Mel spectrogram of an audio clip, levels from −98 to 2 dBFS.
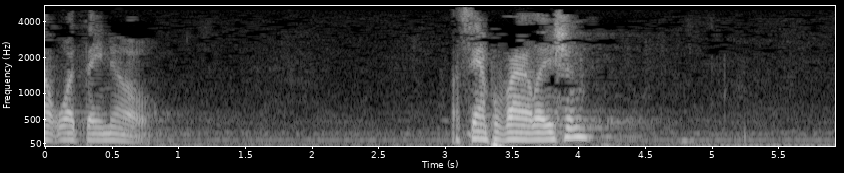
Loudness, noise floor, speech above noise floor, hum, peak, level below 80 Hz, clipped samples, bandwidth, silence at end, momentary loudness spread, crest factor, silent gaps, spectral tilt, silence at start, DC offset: -25 LUFS; -52 dBFS; 28 dB; none; -10 dBFS; -42 dBFS; under 0.1%; 5.4 kHz; 0.2 s; 23 LU; 20 dB; none; -8.5 dB/octave; 0 s; under 0.1%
